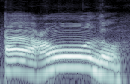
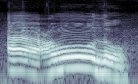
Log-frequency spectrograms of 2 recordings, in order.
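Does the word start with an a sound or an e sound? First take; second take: a; a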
